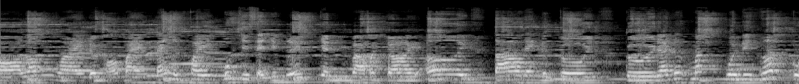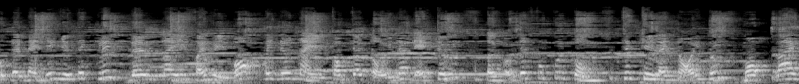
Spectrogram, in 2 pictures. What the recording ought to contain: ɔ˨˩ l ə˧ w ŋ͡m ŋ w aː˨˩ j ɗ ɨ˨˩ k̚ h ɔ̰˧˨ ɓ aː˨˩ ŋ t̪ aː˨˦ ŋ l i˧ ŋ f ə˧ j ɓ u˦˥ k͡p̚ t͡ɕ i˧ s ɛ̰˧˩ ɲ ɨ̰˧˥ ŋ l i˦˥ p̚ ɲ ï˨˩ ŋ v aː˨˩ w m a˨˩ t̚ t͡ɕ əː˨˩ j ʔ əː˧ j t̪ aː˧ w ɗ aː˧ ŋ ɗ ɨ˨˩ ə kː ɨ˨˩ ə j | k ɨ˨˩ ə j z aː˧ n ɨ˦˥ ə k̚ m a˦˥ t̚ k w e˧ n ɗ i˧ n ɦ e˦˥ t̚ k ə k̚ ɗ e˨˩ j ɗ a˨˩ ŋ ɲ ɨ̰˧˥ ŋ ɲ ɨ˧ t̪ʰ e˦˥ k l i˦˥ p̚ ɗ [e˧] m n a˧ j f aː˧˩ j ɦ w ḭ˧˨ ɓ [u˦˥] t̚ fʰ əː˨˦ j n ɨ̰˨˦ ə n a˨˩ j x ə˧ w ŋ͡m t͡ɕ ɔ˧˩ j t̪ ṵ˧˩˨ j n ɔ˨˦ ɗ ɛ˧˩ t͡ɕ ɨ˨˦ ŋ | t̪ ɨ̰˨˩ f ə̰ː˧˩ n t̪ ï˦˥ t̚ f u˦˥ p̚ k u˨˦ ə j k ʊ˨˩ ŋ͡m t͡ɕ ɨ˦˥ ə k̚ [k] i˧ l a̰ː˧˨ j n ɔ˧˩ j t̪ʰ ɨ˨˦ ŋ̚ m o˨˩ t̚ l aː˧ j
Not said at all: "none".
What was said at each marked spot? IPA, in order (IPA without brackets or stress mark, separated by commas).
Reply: e˧, ɔ˦˥, x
